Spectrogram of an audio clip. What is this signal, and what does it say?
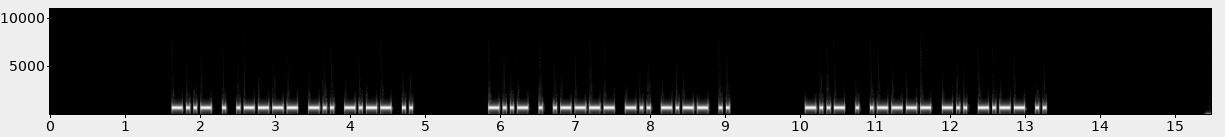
Morse code, heard as a keyed tone, about 25 wpm, 700 Hz. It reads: XE1DYI XE1DYI XE1DYI
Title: DXCC-100 Call Signs - 6 Characters - Repeated 3x - 25wpm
